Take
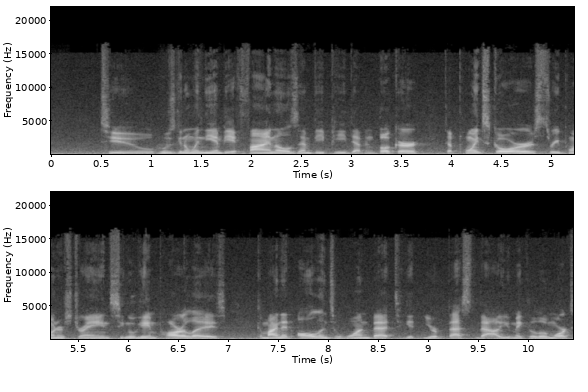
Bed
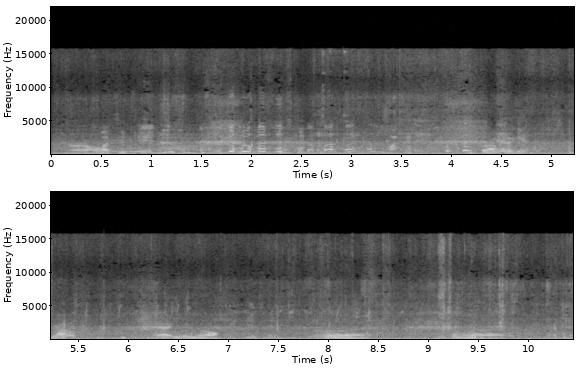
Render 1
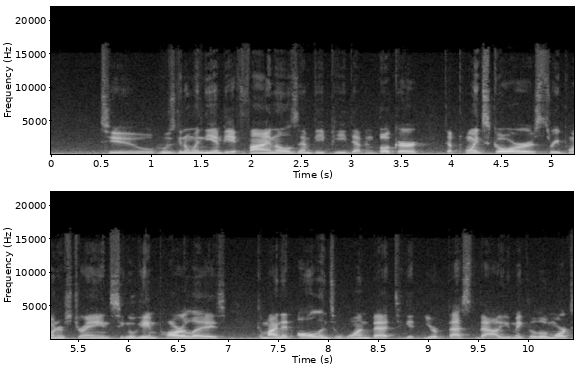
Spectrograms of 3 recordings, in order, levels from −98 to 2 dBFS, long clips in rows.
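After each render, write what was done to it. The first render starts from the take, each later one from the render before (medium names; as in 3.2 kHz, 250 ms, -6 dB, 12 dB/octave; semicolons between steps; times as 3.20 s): noise reduction 7 dB, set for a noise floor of -37 dBFS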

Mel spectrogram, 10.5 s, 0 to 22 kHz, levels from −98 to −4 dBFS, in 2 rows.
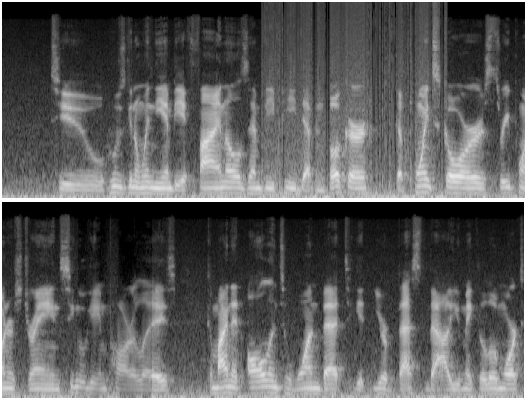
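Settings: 2.60–4.46 s: jump at every zero crossing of -28.5 dBFS; 5.99–6.74 s: compression 8:1, threshold -26 dBFS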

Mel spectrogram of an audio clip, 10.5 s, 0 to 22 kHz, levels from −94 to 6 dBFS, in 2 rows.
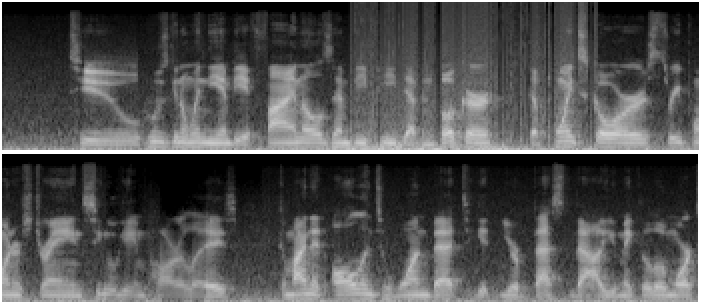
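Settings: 0.61–1.01 s: peaking EQ 3.7 kHz +14.5 dB 0.79 oct; 2.47–3.79 s: bass shelf 160 Hz +8 dB; 6.29–7.16 s: treble shelf 8.6 kHz -11.5 dB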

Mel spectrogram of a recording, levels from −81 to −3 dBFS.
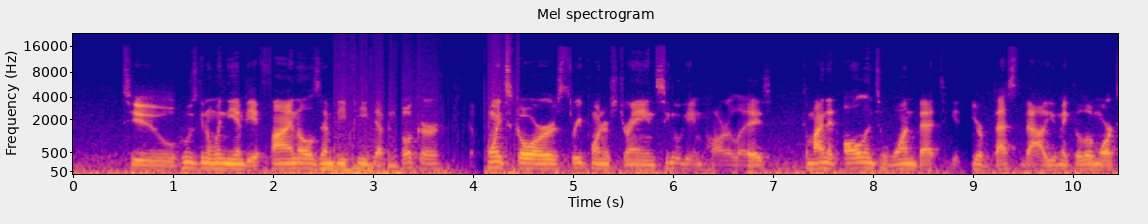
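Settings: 2.57–4.11 s: fade out; 5.56–6.82 s: treble shelf 5.2 kHz +4 dB; 8.36–8.99 s: fade out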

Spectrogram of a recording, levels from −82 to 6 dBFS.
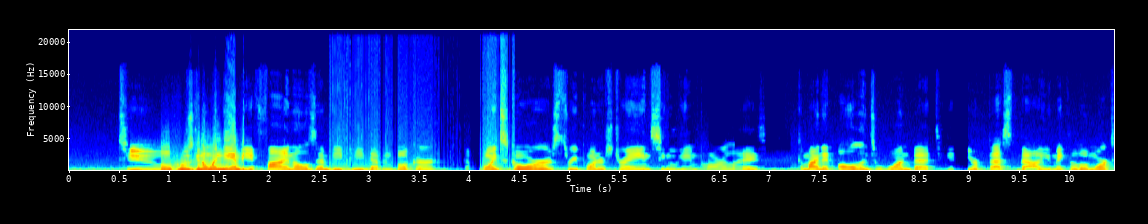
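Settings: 0.92–1.75 s: overdrive pedal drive 27 dB, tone 1.8 kHz, clips at -5 dBFS; 6.65–7.22 s: static phaser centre 1.7 kHz, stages 4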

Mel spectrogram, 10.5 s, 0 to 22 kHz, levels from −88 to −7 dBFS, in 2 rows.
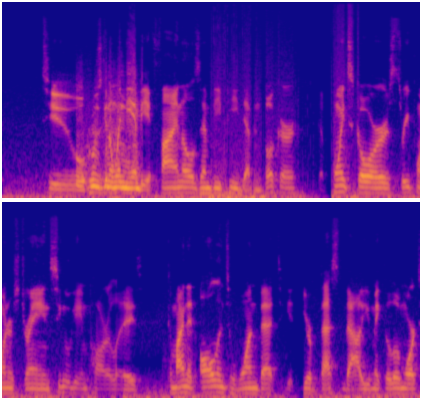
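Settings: trim -12 dB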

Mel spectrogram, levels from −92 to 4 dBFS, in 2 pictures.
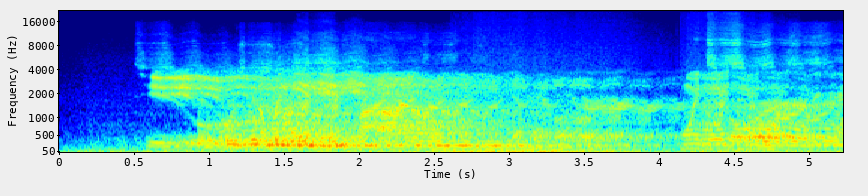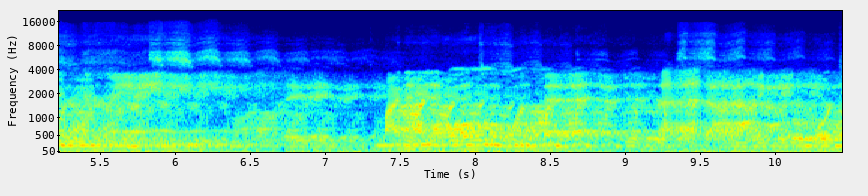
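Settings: gated-style reverb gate 200 ms rising, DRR -4 dB; modulated delay 198 ms, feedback 62%, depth 102 cents, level -5 dB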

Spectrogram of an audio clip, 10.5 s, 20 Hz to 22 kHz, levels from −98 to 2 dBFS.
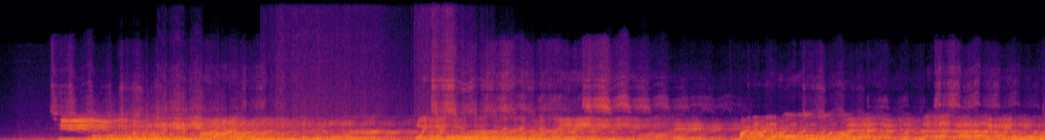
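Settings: peak limiter -20.5 dBFS, peak gain reduction 10.5 dB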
